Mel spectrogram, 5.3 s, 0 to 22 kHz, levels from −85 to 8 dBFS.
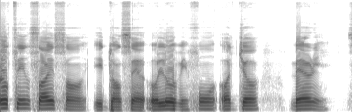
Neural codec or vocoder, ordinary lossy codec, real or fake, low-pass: none; none; real; none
